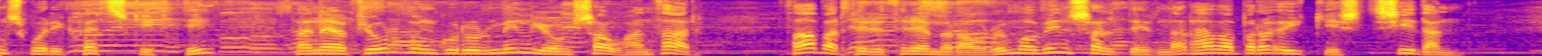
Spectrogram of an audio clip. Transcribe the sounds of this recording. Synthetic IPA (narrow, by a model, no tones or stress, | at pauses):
nsvɔɾikʰvɛ̥t̪scɪft̪ɪθanːɛɣaðfjowɾðuŋkʏɾuɾʏmɪljownsaːwhanːθaɾ̥ | θaðvaɾ̥fɪɾɪɾ̥θɾɛːmʏɾa̰ːwɾʏmɔɣvɪnsalt̪ɪjɾnaɾ̥havapaːɾaœːɥcɪst̪siːðan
